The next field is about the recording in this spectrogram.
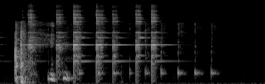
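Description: Glasses clink together in a toast among three team members, a quick flurry of about ten bright, ringing taps that grow softer over two seconds, with a faint high tone lingering under them. No one speaks.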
